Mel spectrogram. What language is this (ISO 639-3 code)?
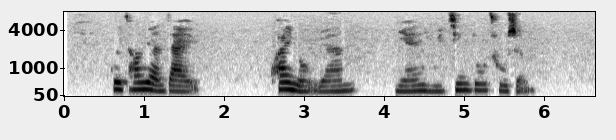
zho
